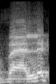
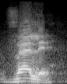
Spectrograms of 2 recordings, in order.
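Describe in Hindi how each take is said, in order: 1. यह शब्द एक साफ़ 't' की आवाज़ के साथ खत्म होता है। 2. यह शब्द एक स्वर पर खत्म होता है, इसमें 't' की आवाज़ नहीं है। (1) "वैलेट नहीं है" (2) "टी साइलेंट है"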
